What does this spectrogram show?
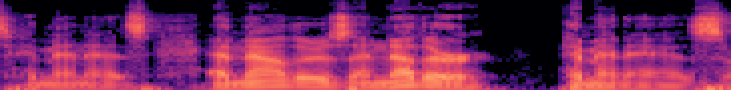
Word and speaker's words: Giménez: I always want to say Jiménez. It's Giménez.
